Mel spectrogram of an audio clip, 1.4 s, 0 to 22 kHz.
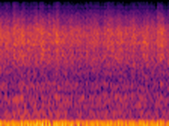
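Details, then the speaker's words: Freshly rebuilt Ford 302 V8 on its break-in run (.020 over, roller cam, Edelbrock Performer heads, Holley 600 carb), after refuelling and burping air from the cooling system: a deep, steady rumble at about 700–800 rpm. Normal idle, possibly reading a little rich. "yeah looks like we got about 700 800 RPM"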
